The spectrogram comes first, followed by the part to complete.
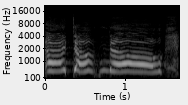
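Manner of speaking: put-on tearful sobbing, high pitched. Retelling a child's reply after being asked why she lied: imitating Avery sobbing. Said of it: "But she's sobbing".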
